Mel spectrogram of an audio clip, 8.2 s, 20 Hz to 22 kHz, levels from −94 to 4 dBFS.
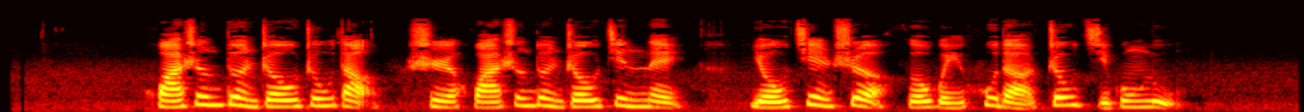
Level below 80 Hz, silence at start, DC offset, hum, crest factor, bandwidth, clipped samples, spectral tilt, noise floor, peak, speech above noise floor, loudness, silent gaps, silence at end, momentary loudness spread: -76 dBFS; 1 s; under 0.1%; none; 18 dB; 11.5 kHz; under 0.1%; -3.5 dB/octave; -61 dBFS; -4 dBFS; 40 dB; -22 LUFS; none; 0.75 s; 6 LU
